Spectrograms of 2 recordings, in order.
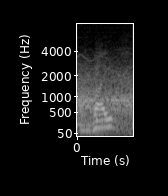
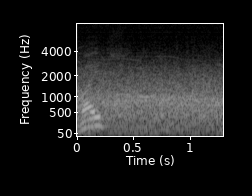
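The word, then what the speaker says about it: Waitz: Well, she pronounces it Weitz, it's a W, but says Weitz.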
